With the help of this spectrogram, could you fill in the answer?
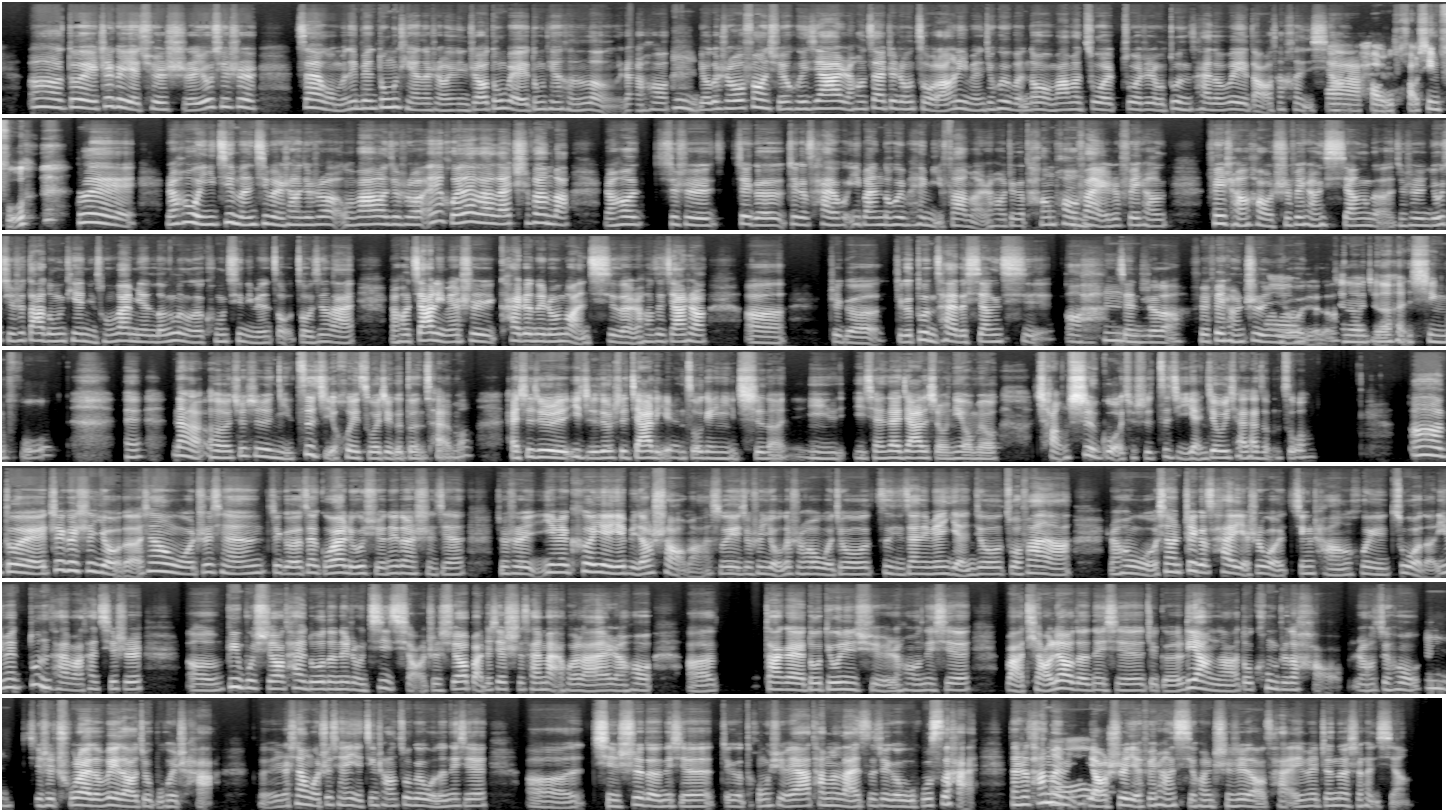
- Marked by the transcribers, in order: laugh
- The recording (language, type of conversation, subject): Chinese, podcast, 家里哪道菜最能让你瞬间安心，为什么？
